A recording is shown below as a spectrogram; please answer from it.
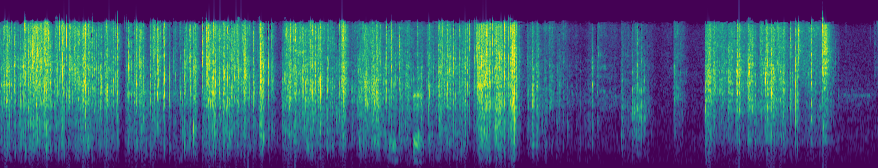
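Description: Plastic toy packaging crinkling as it is handled and opened, dense and continuous for about the first six seconds, then thinning to scattered crackles.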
